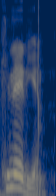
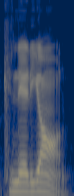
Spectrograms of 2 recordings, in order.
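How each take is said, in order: First: The word has an English-Canadian pronunciation. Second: The word has a French-Canadian pronunciation. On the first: The people meant speak English. "If you're talking about English-speaking Canadians, like from Vancouver and uh, Saskatchewan, you would say Canadian" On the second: The people meant speak French. "But if you're talking about the French Canadians, it's Canadian"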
